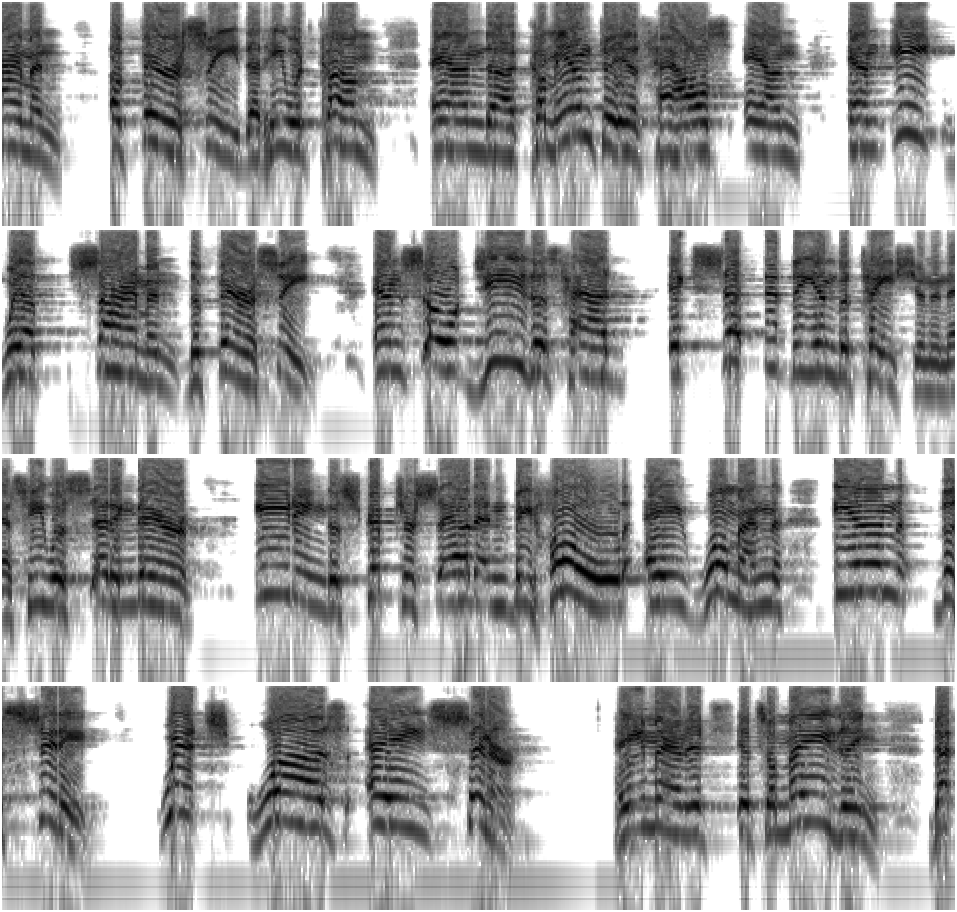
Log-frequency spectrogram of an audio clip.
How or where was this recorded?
large echoing room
